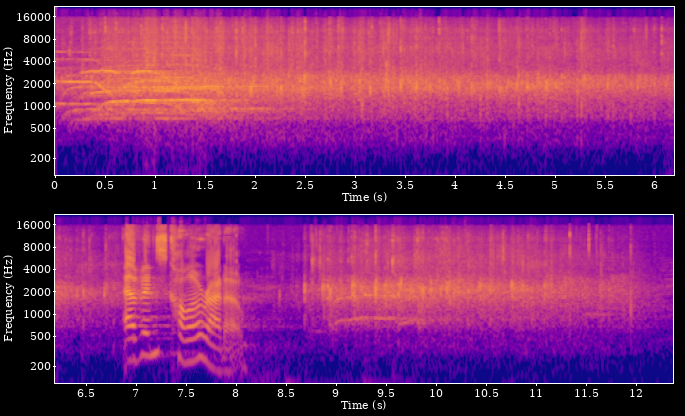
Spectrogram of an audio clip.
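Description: Sustained audience applause fills a White Coat Ceremony hall for graduate speech-language pathology recipients, with a voice briefly speaking over it partway through before the even clapping resumes.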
